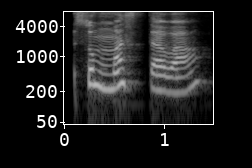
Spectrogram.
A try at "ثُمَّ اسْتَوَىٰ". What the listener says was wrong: आज मूड में नहीं है पढ़ने के। अस्तवा पढ़े आप, हालांकि ये साकिन है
